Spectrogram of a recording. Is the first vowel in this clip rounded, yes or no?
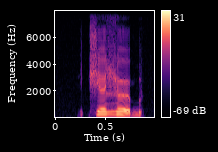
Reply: no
